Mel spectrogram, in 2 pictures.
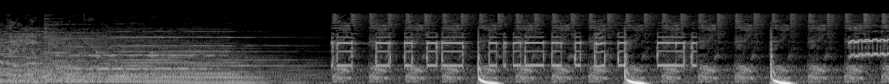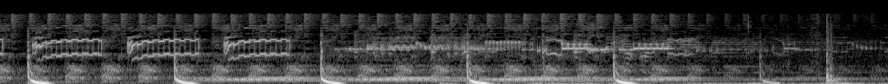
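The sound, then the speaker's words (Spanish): Telephone keypad tones and ringing beeps play inside an electronic jingle. Repeated deep thumping beats keep a rhythm under rapid dialing beeps and warbling rings, after a short dense burst of mixed sound at the start. “Arden los teléfonos de Polémica en el Bardo”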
